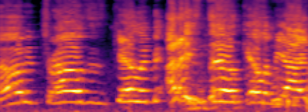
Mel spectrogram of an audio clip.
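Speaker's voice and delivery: put-on very high, whiny, loud blubbering, like a crying baby. Joking about reading online trolls at home: mock crying like a baby. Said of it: "I be home crying like a baby".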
